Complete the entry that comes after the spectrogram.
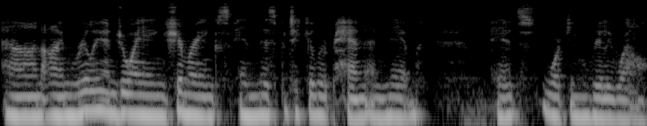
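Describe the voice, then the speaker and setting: Speaking at a fairly slow pace, a woman uses a very deep, low pitch, a dark, mellow, somewhat breathy tone and monotone, flat intonation. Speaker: fountain pen hobbyist. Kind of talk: casual talk to camera.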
